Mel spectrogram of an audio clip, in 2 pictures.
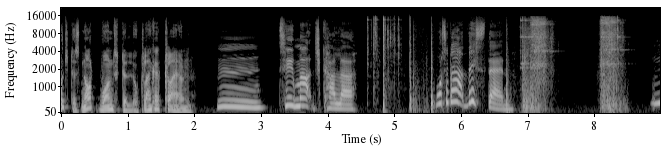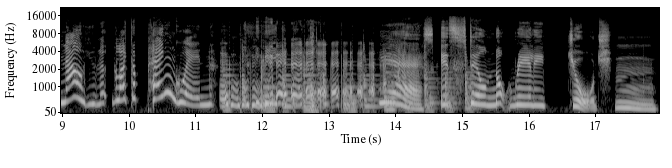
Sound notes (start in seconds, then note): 11.3 laughing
